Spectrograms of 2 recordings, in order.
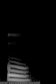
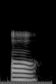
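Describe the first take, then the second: First: The O vowel is said closed. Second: The O vowel is said open. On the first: The speaker calls it wrong. "no decimos" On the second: The speaker calls it right. "decimos O"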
